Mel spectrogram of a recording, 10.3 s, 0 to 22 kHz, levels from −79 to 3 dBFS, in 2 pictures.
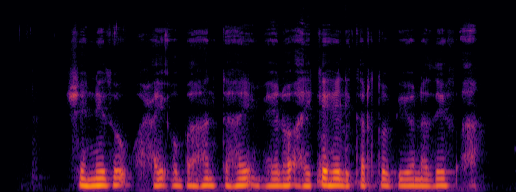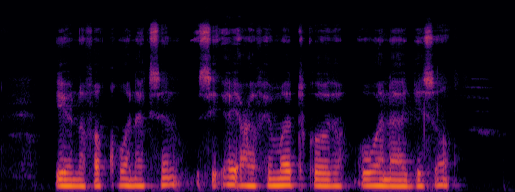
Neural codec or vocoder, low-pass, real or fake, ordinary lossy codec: none; 19.8 kHz; real; none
